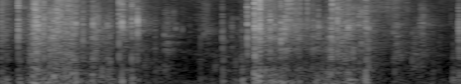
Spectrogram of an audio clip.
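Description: Crinkling and tearing of the plastic wrapper on vegan fruit-flavored jellies as it is torn open: continuous crackly rustling with a few sharper bursts of crunching, no voices.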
